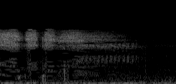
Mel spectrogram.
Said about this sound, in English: The rubber tongue of the green leaper. Frogs? On the edge of the desert?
